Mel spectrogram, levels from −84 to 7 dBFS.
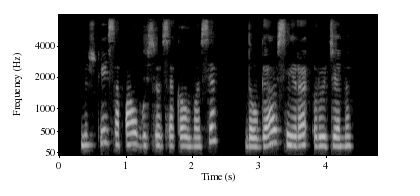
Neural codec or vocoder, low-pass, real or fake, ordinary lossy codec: none; 7.2 kHz; real; AAC, 32 kbps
